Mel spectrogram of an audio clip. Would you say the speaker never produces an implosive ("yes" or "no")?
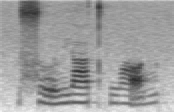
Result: yes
